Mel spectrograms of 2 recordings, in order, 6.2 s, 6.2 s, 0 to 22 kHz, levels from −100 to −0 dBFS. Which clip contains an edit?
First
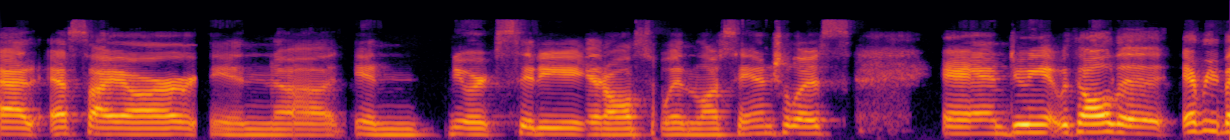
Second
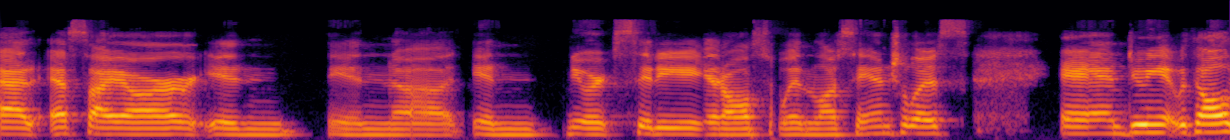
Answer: first; 1 cut; at 1.0 s

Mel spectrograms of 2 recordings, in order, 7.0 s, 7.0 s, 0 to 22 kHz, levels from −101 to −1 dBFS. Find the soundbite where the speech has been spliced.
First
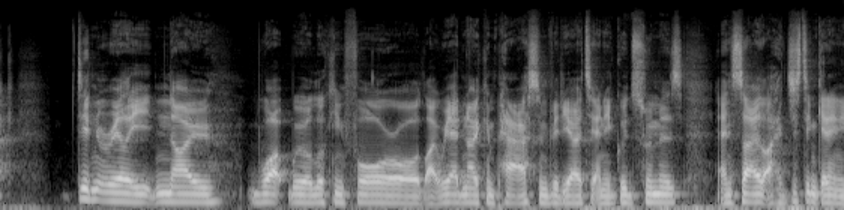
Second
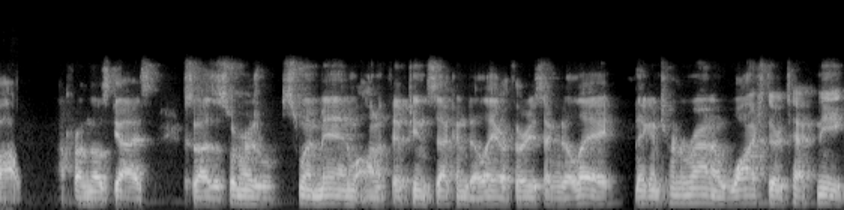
second; 2 cuts; at 1.5 s, 5.3 s

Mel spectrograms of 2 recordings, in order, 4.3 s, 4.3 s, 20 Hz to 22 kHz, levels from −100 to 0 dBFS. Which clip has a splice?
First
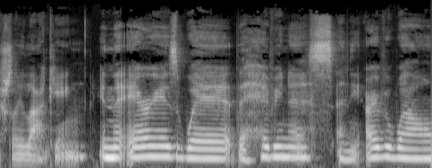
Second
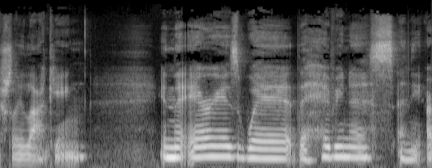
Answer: first; 1 cut; at 0.9 s

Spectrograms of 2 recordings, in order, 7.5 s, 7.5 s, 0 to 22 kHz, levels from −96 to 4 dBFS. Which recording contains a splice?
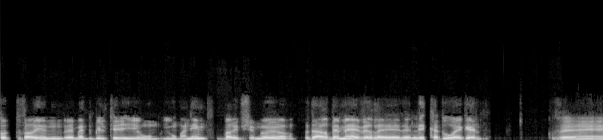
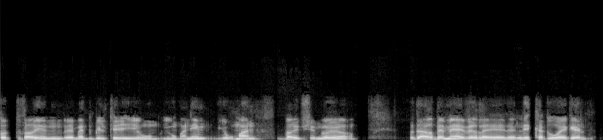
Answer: first; 2 cuts; at 2.6 s, 3.7 s

